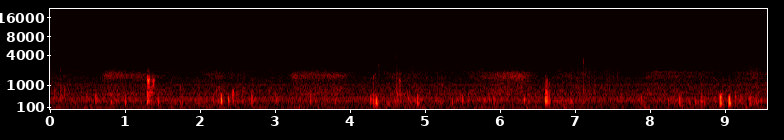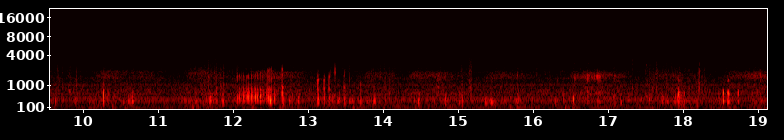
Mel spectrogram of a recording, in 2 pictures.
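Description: Repeated soft gurgling rumbles and squeaky bowel noises over a steady low hum; active bowel sounds in irritable bowel syndrome.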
